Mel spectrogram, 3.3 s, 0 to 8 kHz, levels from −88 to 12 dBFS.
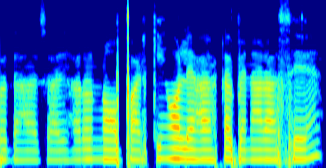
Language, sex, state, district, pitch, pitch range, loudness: Bengali, female, Assam, Hailakandi, 170 Hz, 170-180 Hz, -23 LUFS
